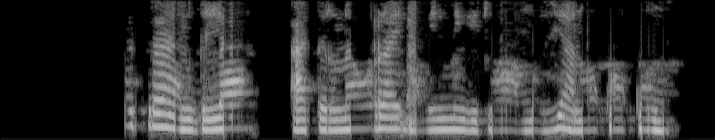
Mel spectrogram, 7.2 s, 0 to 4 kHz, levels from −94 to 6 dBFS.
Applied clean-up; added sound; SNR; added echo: none; none; none; none.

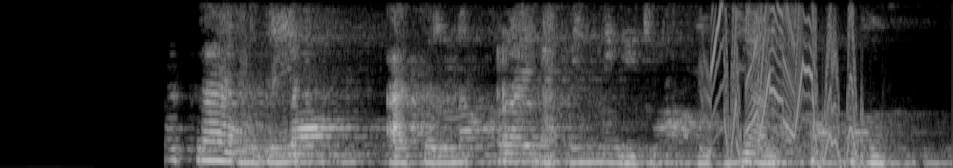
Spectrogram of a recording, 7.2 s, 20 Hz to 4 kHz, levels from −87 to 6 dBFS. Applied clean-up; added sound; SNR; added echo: none; Scratching (performance technique); 6 dB; reverberation time 2.1 s.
